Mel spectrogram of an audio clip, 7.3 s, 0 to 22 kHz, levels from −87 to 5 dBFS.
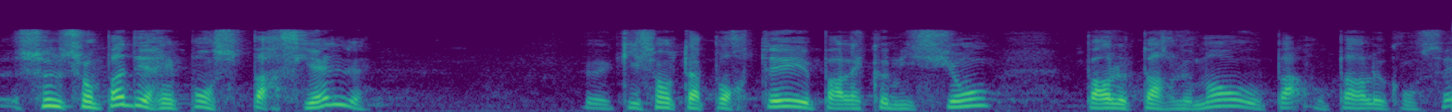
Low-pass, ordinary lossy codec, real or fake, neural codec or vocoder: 7.2 kHz; Opus, 64 kbps; fake; codec, 16 kHz, 4 kbps, X-Codec, WavLM features, trained on Multilingual LibriSpeech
